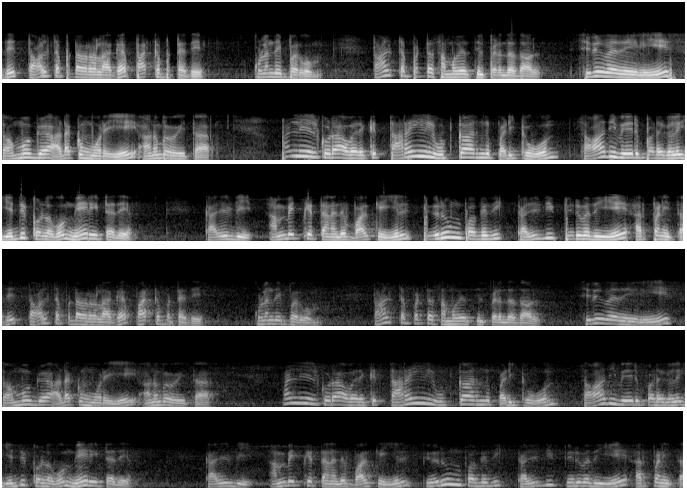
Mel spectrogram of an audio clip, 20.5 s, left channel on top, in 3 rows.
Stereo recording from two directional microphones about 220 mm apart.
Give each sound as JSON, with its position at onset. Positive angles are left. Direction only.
{"t": 0.0, "sound": "speech", "side_deg": 40}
